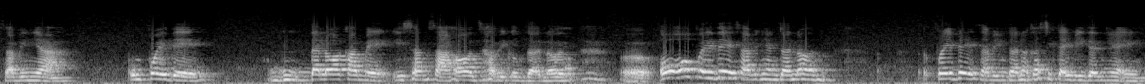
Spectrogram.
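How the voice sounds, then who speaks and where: An older woman from the Philippines, a vlogger, chats with viewers in a roomy home kitchen, her mid-range voice at a moderate pace. Her storytelling rambles, packed with fillers and repeated "sabi ko," and the recording sounds roomy and dull.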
